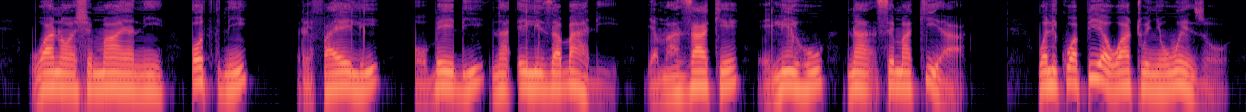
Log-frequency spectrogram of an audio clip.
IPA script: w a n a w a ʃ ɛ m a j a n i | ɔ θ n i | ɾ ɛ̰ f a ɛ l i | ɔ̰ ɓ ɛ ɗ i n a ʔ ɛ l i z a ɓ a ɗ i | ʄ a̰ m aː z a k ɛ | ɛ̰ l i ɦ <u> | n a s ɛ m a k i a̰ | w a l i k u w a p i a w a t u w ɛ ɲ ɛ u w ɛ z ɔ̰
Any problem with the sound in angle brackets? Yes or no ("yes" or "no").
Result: no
